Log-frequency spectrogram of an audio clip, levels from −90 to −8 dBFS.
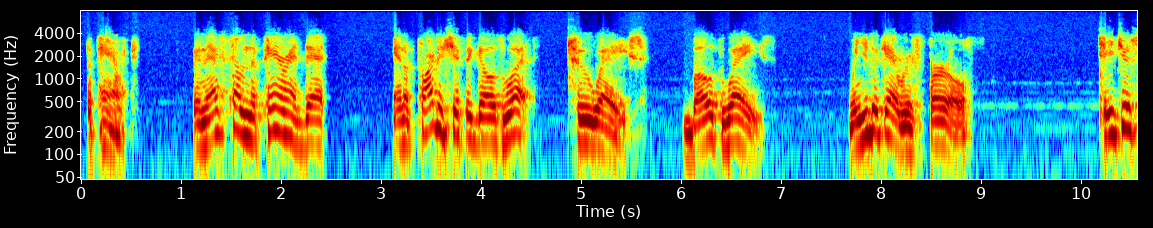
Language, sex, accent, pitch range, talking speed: English, male, American, 130-180 Hz, 135 wpm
